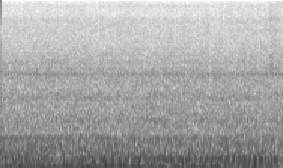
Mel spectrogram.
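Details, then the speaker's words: Test drive after replacing a worn rear wheel bearing: steady low tyre rumble at cruising speed with no droning hum rising with speed; normal road noise. "That bearing was pretty knackered. Nice and quiet. Just the normal tire road noise down."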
